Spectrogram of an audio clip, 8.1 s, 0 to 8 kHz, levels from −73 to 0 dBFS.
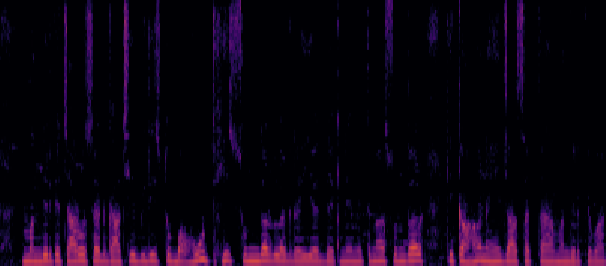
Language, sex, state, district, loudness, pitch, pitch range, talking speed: Hindi, male, Bihar, Madhepura, -39 LUFS, 180 Hz, 170-190 Hz, 200 wpm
